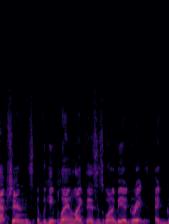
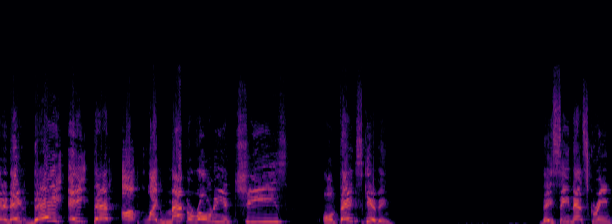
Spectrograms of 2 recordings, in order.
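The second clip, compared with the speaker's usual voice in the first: live play-by-play; 5 semitones higher than usual. Real, not acted. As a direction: call the play with rising punch, stretching big phrases.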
